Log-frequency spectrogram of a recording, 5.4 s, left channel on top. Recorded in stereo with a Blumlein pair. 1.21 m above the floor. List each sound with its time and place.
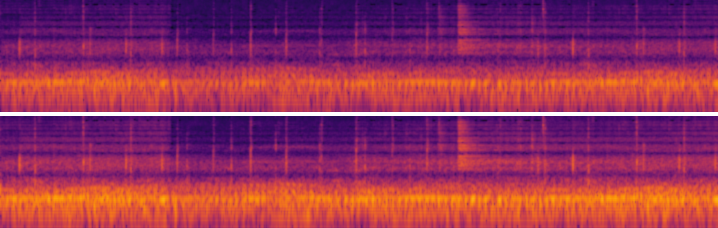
0.0 s a motorcycle: 70° right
